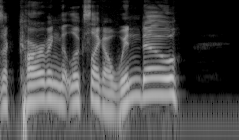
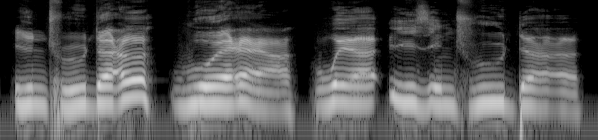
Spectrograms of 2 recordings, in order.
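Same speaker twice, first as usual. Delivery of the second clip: loud, big rumbling voice, "where" drawn out; 6 dB louder than usual. Telling the players what they hear, voicing an unseen speaker, big rumbly voice. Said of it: "you hear a big rumbly voice that says".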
